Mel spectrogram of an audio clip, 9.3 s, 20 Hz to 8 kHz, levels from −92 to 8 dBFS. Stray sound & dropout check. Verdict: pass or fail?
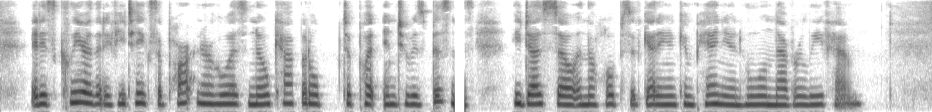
fail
